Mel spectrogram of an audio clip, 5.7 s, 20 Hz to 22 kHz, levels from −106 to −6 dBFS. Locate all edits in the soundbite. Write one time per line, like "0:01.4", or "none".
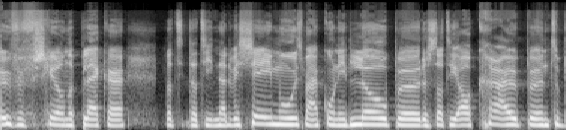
0:01.5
